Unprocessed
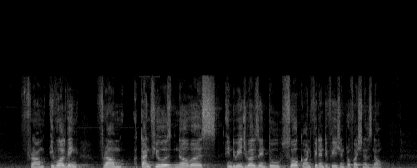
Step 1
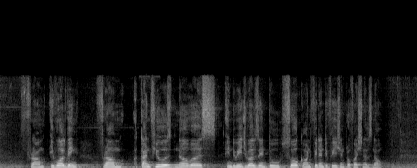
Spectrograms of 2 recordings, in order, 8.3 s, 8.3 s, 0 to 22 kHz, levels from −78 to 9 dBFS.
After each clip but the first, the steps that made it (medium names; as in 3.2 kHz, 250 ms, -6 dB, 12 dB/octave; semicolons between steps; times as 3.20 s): treble shelf 7.4 kHz +10.5 dB; upward compressor, threshold -32 dBFS; peaking EQ 270 Hz +9.5 dB 2.9 oct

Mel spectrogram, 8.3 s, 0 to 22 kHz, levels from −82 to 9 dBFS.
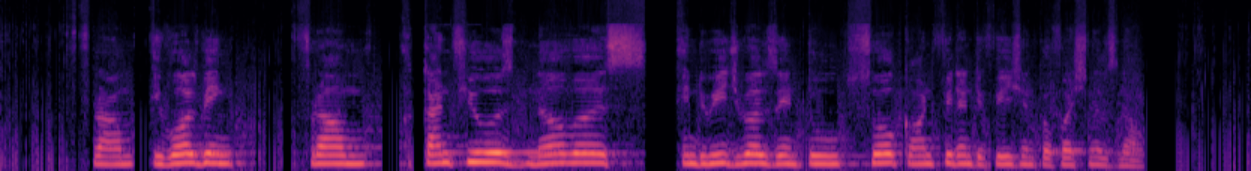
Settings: small samples zeroed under -32.5 dBFS; trim -8.5 dB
